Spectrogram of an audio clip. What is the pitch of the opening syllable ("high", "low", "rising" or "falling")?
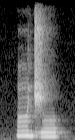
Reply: high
